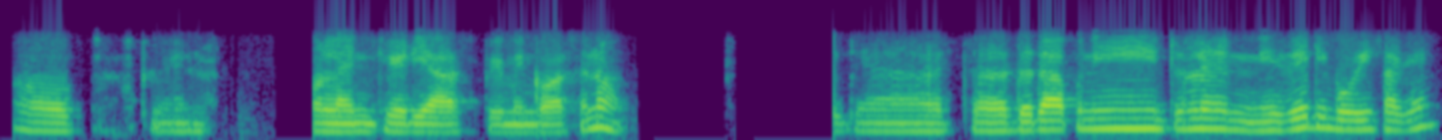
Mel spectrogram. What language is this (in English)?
Assamese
